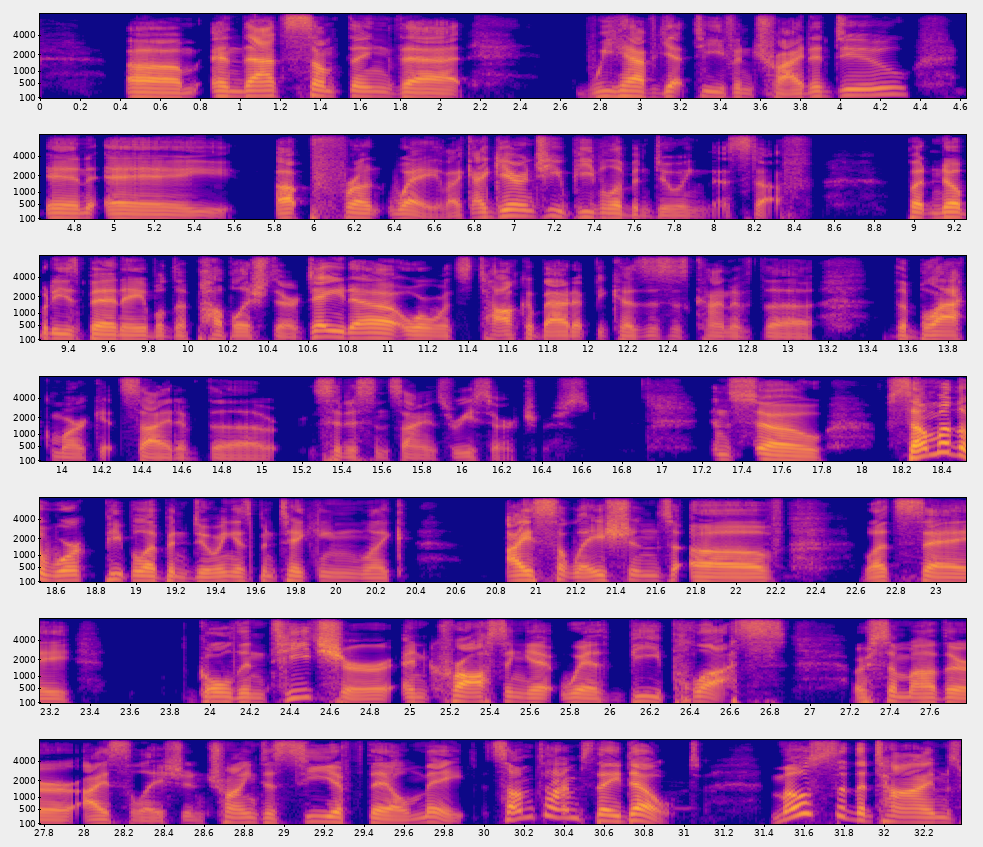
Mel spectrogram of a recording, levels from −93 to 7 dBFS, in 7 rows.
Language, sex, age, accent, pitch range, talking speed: English, male, 30-49, American, 100-130 Hz, 185 wpm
